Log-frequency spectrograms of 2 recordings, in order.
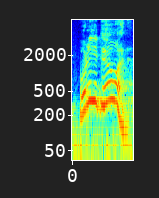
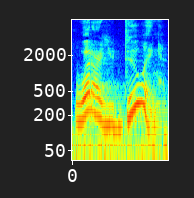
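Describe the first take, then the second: First: Sharp, high-pitched "What are you doing?" with the pitch leaping up on "you"; a friend staring you down, demanding "What are you doing?" in disbelief; confronting question. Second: "What are you doing?" drawn out slowly, with a falling end on "doing"; slow searching question. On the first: Retold or imitated. A friend confronting someone who is in a bad way, high and incredulous. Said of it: "looked you in the face and said". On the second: Shown as a demonstration. Preacher slowly turning the question back on the congregation. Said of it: "I have asked that question".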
